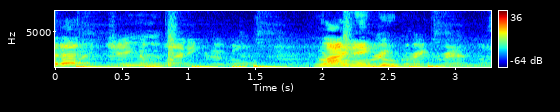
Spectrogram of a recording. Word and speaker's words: Leinenkugel: Leinenkugel. Great-grandmother. Say that 1,000 times. Leinenkugel. Leinenkugel. It's Kugel. Leinenkugel.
